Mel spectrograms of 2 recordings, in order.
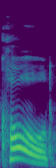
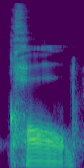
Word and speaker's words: called: Not cold, but called. Use the aw sound like ball and fall.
